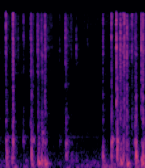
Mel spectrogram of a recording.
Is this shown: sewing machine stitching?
no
